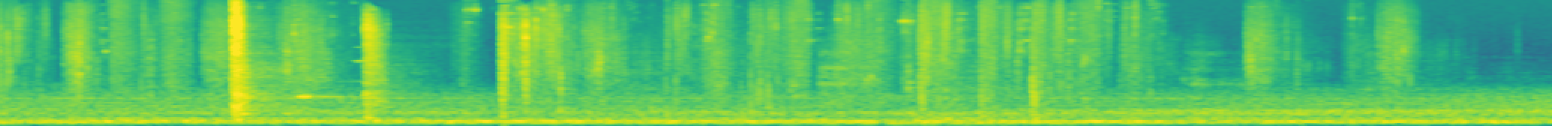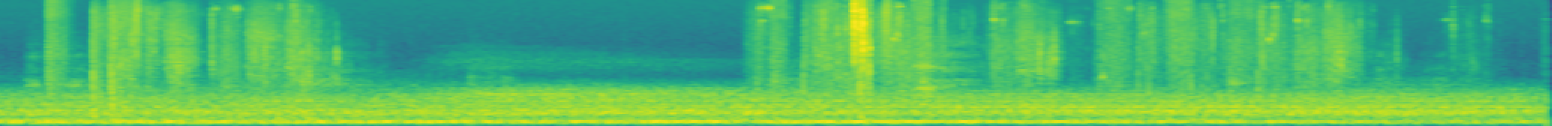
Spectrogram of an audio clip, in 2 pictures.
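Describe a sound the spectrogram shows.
Footsteps thud on a hard floor in a quiet, echoing space.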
